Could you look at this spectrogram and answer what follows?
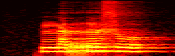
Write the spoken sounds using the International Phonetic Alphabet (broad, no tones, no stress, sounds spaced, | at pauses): ŋ a r ə z o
